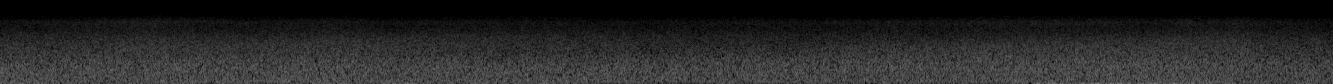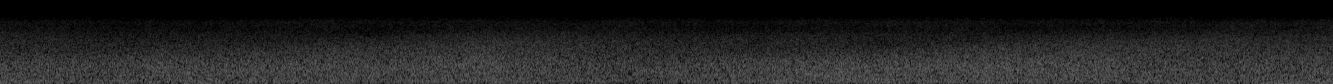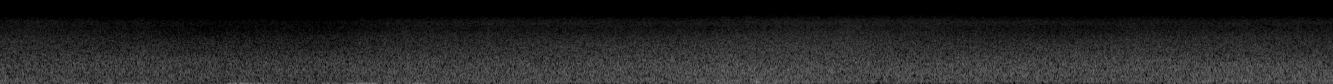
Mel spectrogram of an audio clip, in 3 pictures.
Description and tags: Beach Surf Noise
Recorded in Destin Florida
General beach noise recorded away from the water.
beach, breaking-waves, coast, field-recording, lapping, nature, ocean, relaxing, sea, sea-shore, seashore, seaside, shore, shoreline, splash, surf, tide, water, wave, waves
